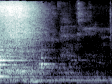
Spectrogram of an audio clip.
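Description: Water running briefly from a bathroom tap, fading out within about a second as it is shut off, then near silence.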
